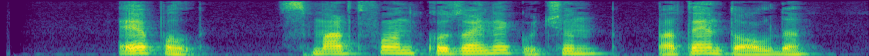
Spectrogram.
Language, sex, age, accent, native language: Uzbek, male, 18-24, Namangan, Uzbek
